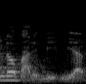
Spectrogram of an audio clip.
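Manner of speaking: soft, hushed, whispered voice.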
